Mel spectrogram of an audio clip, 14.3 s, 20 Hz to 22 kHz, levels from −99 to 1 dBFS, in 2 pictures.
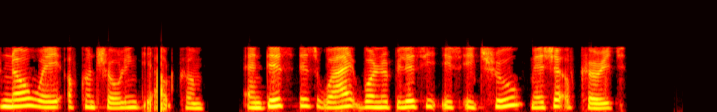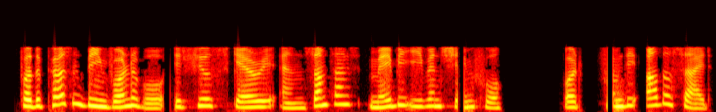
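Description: Speech carried over an ADPCM call, with light coding grain that points to 32 kbit/s G.726, suffers packet loss on an ADPCM call. Lost packets become silent holes, and the decoder's predictor and step size fall out of step with the sender's. The hardest hit is at 1.46 to 1.70 s, where about 100 ms drops out in short gaps. Further holes come at 8.81, 11.75 and 13.25 s. Each one is abrupt, and the speech returns slightly distorted for a brief stretch.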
